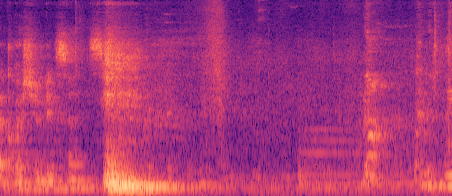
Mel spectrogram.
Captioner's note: chuckles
